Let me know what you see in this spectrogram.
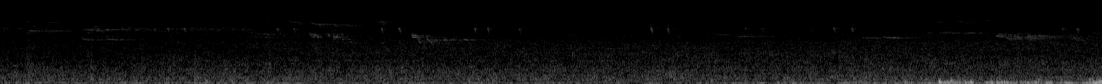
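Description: Woodland birds chirping and calling in short high notes and brief falling whistles, scattered over a low, steady outdoor rumble. Near the end come a few loud, low thumps and rumbles.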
